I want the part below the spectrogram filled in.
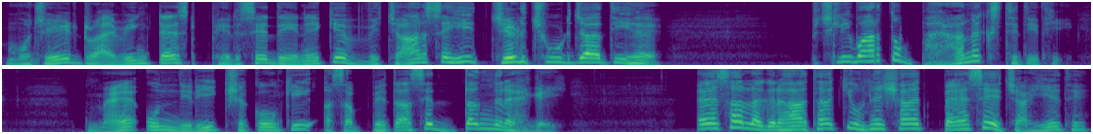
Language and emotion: Hindi, disgusted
